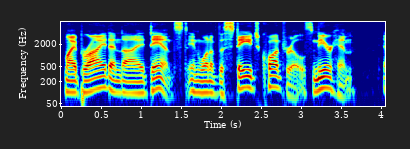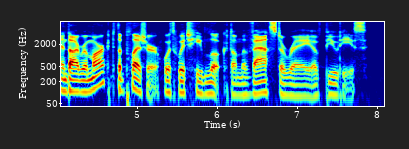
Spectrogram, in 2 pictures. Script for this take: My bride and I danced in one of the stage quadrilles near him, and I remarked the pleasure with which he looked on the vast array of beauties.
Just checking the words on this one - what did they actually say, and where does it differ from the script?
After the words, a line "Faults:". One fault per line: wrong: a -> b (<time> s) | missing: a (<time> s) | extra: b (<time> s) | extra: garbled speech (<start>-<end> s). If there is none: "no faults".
My bride and I danced in one of the stage quadrilles near him, and I remarked the pleasure with which he looked on the vast array of beauties.
Faults:
no faults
